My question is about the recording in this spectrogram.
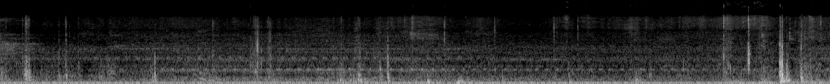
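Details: Peugeot 107 after replacing a faulty coil pack that caused a cylinder 2 misfire: small petrol engine idles with a steady, even low hum and no missed beats; misfire fixed.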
